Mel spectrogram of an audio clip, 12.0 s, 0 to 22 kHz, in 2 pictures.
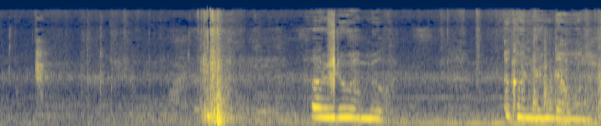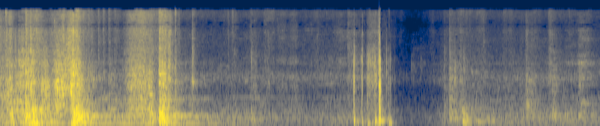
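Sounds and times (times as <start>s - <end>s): things clattering in refrigerator: 1.9s - 2.6s, 5.0s - 8.8s, 9.5s - 12.0s.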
